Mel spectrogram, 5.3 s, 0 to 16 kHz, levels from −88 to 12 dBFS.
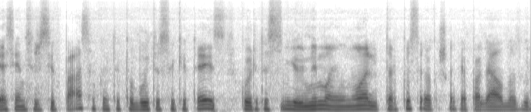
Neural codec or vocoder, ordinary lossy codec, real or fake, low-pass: autoencoder, 48 kHz, 32 numbers a frame, DAC-VAE, trained on Japanese speech; Opus, 24 kbps; fake; 14.4 kHz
